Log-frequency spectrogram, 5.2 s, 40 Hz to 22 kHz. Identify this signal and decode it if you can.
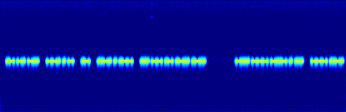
Morse code, heard as a keyed tone, about 56 wpm, 700 Hz. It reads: AND GET A FEW SMALL BOXES OF
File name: archived / CRSnet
